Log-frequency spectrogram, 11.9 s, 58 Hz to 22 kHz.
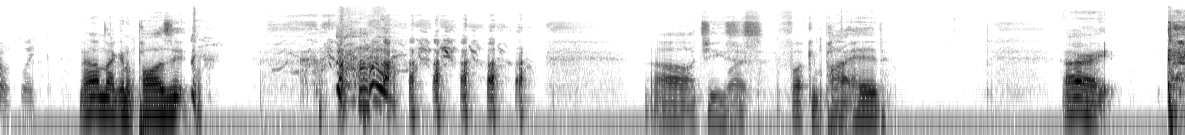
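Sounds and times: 
speech: 0.0 - 2.2, 3.2 - 5.7, 6.4 - 9.0, 10.6 - 11.2
harsh raspy coughing fit: 1.9 - 2.2, 3.3 - 4.1, 11.7 - 11.8
laughter: 2.6 - 5.4.

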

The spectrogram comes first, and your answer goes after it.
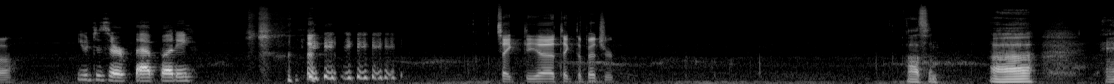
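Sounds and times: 
speech: 0.0 - 0.2, 0.8 - 4.0, 5.0 - 6.2, 9.0 - 11.1
low hum: 0.0 - 11.1
laughter: 2.6 - 4.0
typing on a computer keyboard: 4.2 - 5.1, 5.7 - 8.1, 8.7 - 9.1.

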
